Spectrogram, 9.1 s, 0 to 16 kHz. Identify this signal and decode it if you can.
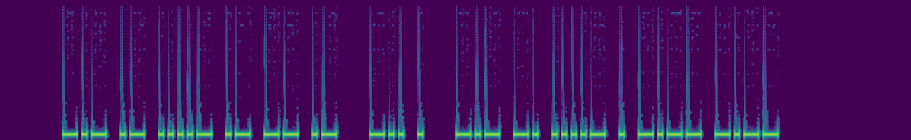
Morse code, heard as a keyed tone, about 25 wpm, 700 Hz. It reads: KA4AMA DE KN4EYY
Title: USA Callsign DE Callsign 25wpm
